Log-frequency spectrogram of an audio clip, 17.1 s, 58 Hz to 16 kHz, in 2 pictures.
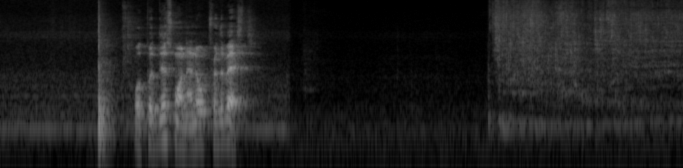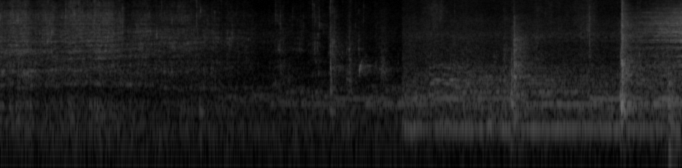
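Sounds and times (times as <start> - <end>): liquid pouring and splashing: 6.1 - 13.3
background music: 10.7 - 17.0.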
